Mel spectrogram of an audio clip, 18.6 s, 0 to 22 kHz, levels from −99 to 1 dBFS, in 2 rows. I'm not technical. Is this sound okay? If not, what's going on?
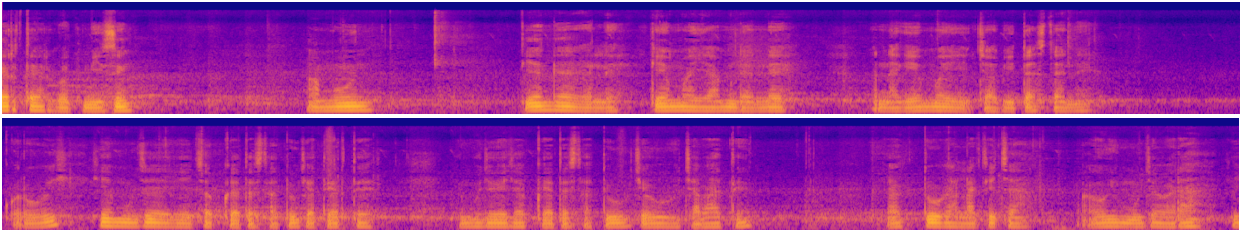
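No. Twice the voice is briefly swamped by a quick swish of static, at 11.70 to 11.78 s and again at 13.89 to 13.98 s, each under a tenth of a second. This is a wireless microphone noise hit. The microphone sends the voice to its receiver by radio, and when reflected copies of that signal cancel each other out, the signal fades for a moment. The receiver's own hiss then rises and briefly covers the speech.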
